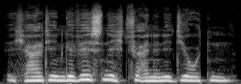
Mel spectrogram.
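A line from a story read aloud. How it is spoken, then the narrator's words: Calm reply. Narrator (German): erwiderte Kranz ruhig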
